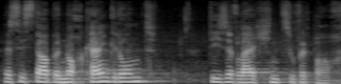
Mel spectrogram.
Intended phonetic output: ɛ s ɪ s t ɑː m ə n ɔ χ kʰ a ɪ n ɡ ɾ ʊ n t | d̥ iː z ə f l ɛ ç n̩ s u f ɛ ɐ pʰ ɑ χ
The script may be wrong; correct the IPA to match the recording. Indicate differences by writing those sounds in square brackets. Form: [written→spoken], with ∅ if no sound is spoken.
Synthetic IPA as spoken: ɛ s ɪ s t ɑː [m→b] ə n ɔ χ kʰ a ɪ n ɡ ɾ ʊ n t | d̥ iː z ə f l ɛ ç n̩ [s→t͡s] u f ɛ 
